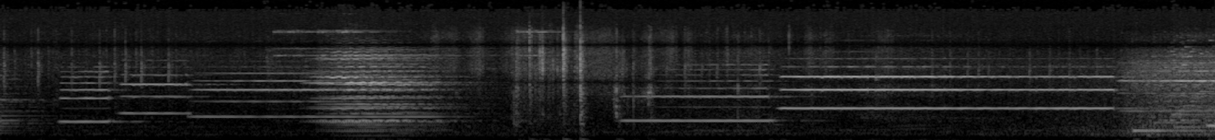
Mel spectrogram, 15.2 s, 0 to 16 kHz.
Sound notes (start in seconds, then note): 5.8 pages rustling; 7.8 melancholy music; 13.9 dramatic music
